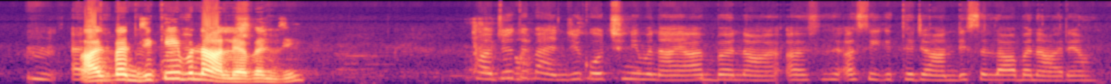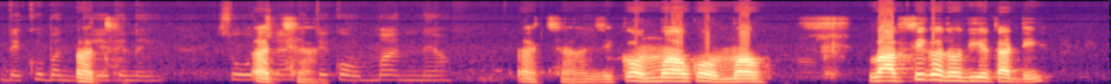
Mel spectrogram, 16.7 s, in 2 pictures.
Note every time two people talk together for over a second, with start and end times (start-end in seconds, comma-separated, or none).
0.7-2.2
